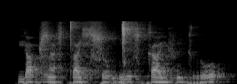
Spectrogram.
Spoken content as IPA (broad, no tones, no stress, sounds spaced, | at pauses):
j a b ɮ ã ɬ t a ç ɬ ɤ b ŋ͡ǀ ĩ ɬ k a j f ĩ k r o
